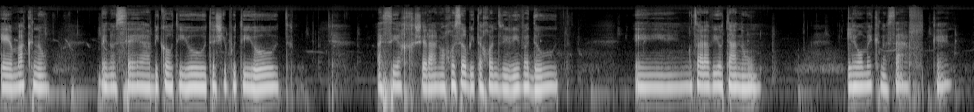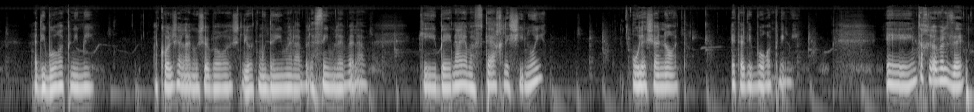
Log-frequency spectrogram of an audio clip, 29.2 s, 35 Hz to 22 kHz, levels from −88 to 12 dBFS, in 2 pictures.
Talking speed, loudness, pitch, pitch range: 90 wpm, -15 LUFS, 150 Hz, 135-160 Hz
